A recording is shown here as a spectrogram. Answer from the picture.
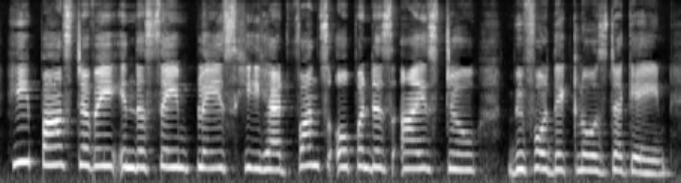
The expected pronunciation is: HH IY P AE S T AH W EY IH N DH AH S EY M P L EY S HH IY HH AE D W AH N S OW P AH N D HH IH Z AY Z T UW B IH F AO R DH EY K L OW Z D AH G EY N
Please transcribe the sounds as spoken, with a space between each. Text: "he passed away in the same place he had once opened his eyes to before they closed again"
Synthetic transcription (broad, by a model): HH IY P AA S T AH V EY IH N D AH S EY M P L EY S HH IY HH AE D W AH N S OW P AH N D HH IH Z AY Z T UW B IH F AO R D EY K L OW Z D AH G EY N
